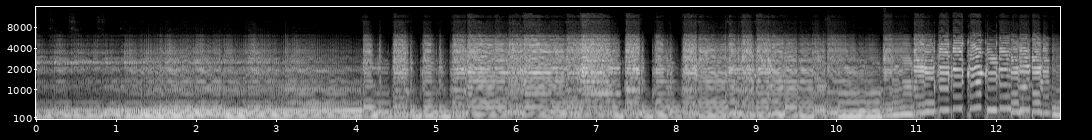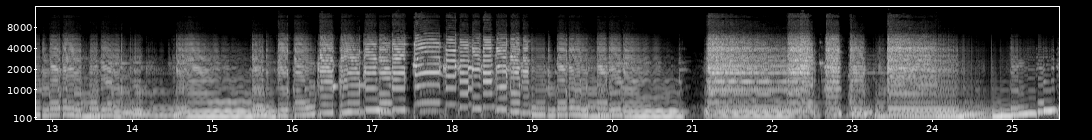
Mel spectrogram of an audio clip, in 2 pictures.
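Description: Electric guitar played through an IronHorse 40W tube amp with the master and gain turned up, giving a loud, heavily distorted sustained riff with bending, sliding notes and continuous crunch throughout.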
